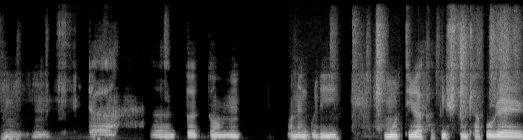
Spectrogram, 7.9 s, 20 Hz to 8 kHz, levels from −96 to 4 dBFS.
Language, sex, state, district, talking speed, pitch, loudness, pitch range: Bengali, male, West Bengal, Jhargram, 75 wpm, 115 Hz, -23 LUFS, 110-115 Hz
